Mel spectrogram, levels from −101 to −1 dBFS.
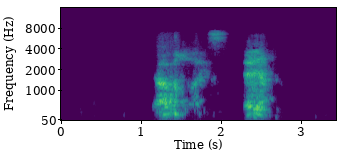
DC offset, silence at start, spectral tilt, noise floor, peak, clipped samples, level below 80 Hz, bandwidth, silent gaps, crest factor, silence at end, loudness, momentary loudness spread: under 0.1%; 1.2 s; -1.5 dB/octave; -50 dBFS; -16 dBFS; under 0.1%; -82 dBFS; 7.4 kHz; 2.10-2.27 s; 22 dB; 0.8 s; -32 LUFS; 20 LU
